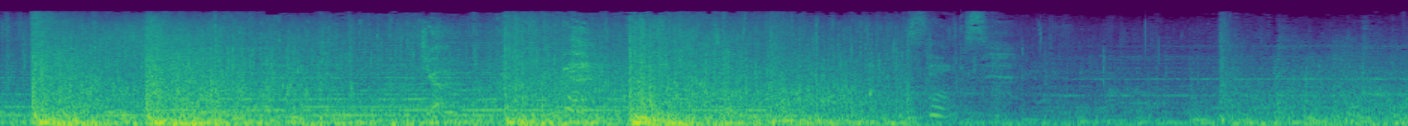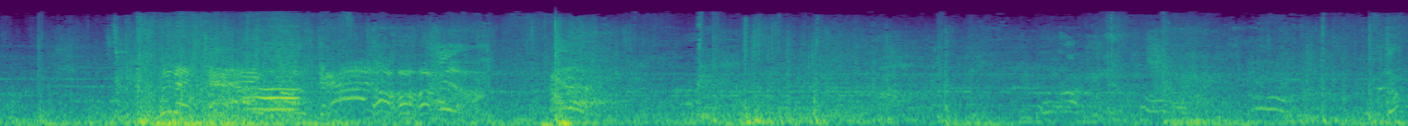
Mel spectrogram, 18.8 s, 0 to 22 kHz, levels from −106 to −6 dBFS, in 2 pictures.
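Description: No technical faults are audible anywhere in the audio.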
